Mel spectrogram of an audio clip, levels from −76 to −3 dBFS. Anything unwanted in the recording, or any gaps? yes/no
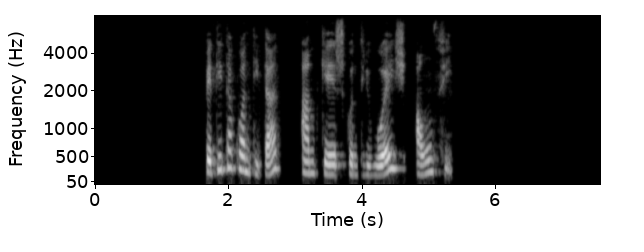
no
